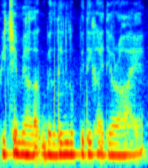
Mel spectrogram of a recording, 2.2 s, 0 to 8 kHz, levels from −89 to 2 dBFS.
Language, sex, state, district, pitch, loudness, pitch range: Hindi, female, Arunachal Pradesh, Papum Pare, 165 Hz, -14 LUFS, 160-170 Hz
